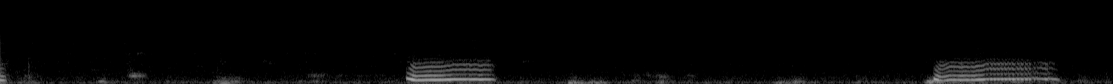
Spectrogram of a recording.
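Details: Sleeping pet cat snoring: two drawn-out, slightly tonal snores about five seconds apart, with soft breathing between.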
